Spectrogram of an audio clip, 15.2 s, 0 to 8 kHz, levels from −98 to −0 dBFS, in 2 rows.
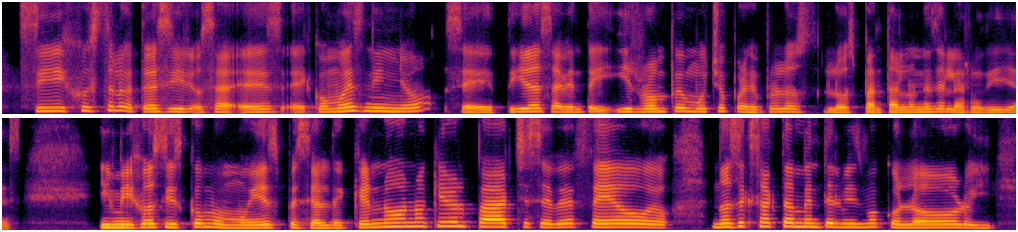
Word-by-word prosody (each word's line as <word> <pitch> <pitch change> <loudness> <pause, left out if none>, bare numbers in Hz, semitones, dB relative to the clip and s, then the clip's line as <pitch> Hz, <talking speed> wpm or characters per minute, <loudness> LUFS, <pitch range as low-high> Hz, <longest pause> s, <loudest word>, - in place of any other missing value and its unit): Sí, 245 +1 -2
justo 265 +3 -5
lo 280 - -1
que 245 - -1
te - - -5
iba - - +3
a - - +2
decir, 210 -1 -2
o - - -4
sea, 190 +2 -2
es 185 +1 -2 0.2
como 200 +3 -1
es 260 +1 +1
niño, 235 -1 -1
se 170 -1 -2
tira, 215 +2 +1
se 205 -2 -2
avienta 180 0 -2
y 160 - -2
rompe 210 +3 0
mucho, 220 0 -4
por 195 - -3
ejemplo, 185 +3 -4
los 195 -2 -4
los 170 -1 -2
pantalones 175 +1 -1
de 205 0 -2
las 185 -4 -1
rodillas. 165 -1 -5 0.5
Y 215 0 +5
mi 215 0 +7
hijo 240 +3 +3
sí 240 0 +1
es 235 - -1
como 250 -2 +2
muy 190 -1 0
especial, 195 -3 0
de 180 0 -3
que: 225 +3 +1
“No, 270 +3 +2
no 290 0 -1
quiero 300 +1 +1
el 305 -1 -1
parche, 260 -2 +4
se 250 -1 +1
ve 245 +2 +1
feo, 245 -4 +2 0.3
no 245 0 +2
es 260 +1 +2
exactamente 275 -2 +2
el 250 - -1
mismo 245 +1 -1
color”, 215 -2 +2
y 185 -2 -6
220 Hz, 215 wpm, -21 LUFS, 190-250 Hz, 0.5 s, mi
